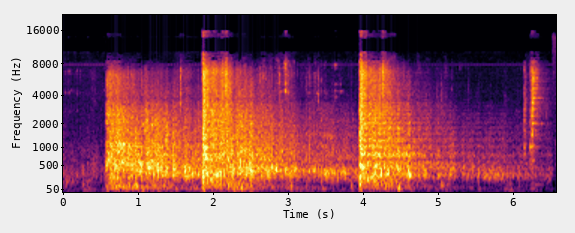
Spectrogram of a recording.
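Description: Two sharp shotgun shots about two seconds apart, fired at game birds. Under them is a loud rushing noise that sets in suddenly just before the first shot and fades near the end.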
